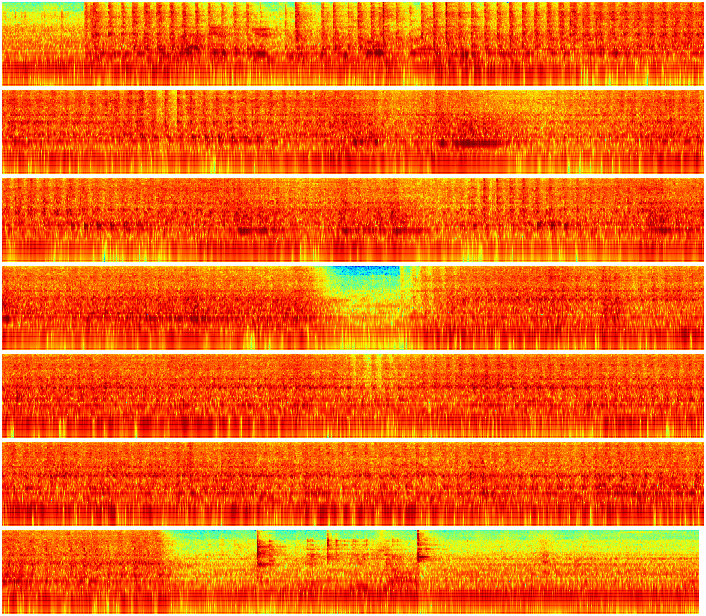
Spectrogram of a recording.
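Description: Wood lathe running while a turning tool cuts into a spinning wooden bowl: a steady, rough cutting noise over the lathe's low hum. The cut breaks off briefly about halfway through and stops shortly before the end, leaving the hum.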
